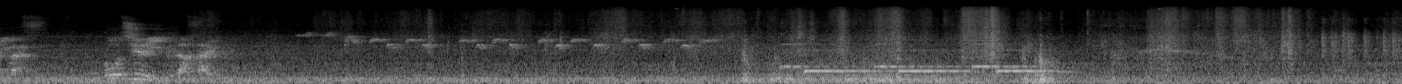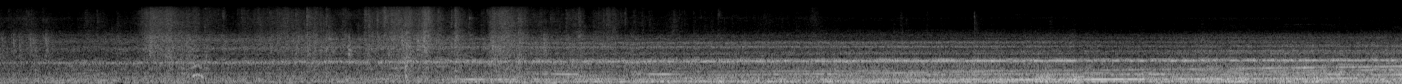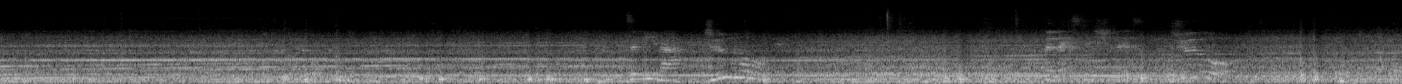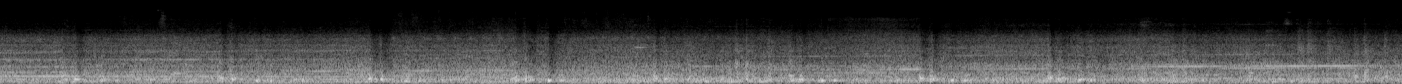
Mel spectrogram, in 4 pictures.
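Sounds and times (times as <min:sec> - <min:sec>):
wheels rumbling on rails: 0:02.3 - 0:56.0.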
